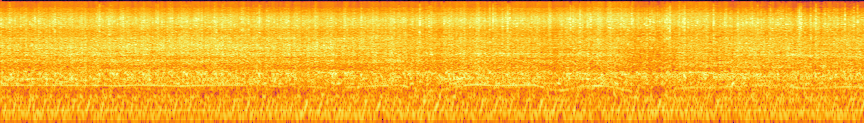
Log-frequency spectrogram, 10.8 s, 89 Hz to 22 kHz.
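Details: Junkyard 6.0 L Chevrolet V8 from a 2002 Chevy truck pulled from a mud hole (no water in oil), first test run on a test harness, warming up. Steady, even low rumble, no knocks or ticks; normal healthy idle.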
